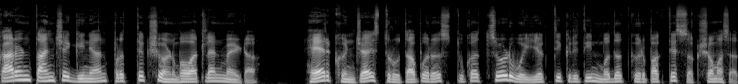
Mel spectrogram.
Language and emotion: Goan Konkani, neutral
